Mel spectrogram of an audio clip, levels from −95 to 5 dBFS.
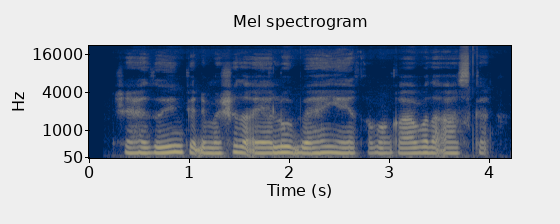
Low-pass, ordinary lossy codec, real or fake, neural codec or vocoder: none; none; fake; vocoder, 44.1 kHz, 128 mel bands every 256 samples, BigVGAN v2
